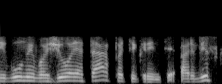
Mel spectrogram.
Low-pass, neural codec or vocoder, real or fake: 3.6 kHz; none; real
